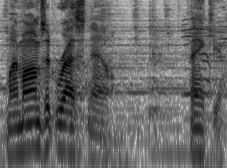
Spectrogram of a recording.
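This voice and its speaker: An actor playing a subdued, weary, plain-spoken young fighter in a video game. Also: male voice, fairly low pitch, a little slow, natural voice. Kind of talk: video game cutscene acting. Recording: music behind the voice.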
